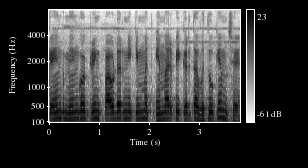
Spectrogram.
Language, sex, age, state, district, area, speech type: Gujarati, male, 18-30, Gujarat, Surat, urban, read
